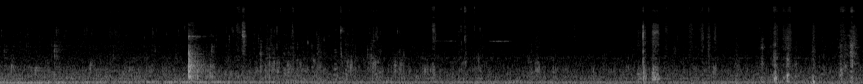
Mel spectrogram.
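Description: Chopped tomatoes tipped into a pressure cooker of simmering meat and spices, then a spatula stirring the thick mixture. One sharp knock about two seconds in and a few lighter knocks of the spatula against the pot near the end, over a steady low hum.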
